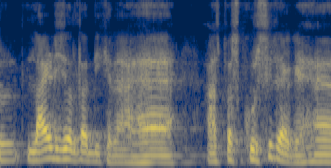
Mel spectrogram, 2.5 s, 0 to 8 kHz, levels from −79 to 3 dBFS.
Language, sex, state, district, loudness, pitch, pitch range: Hindi, male, Jharkhand, Garhwa, -17 LUFS, 125 Hz, 120-150 Hz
